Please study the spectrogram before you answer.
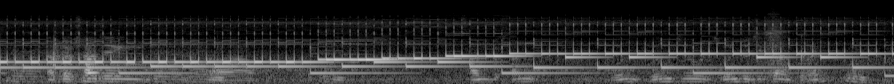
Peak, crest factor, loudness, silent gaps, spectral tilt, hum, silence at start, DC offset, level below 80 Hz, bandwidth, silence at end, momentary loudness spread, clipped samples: -8 dBFS; 12 dB; -21 LUFS; none; -3 dB/octave; none; 0 s; under 0.1%; -56 dBFS; 13.5 kHz; 0 s; 4 LU; under 0.1%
